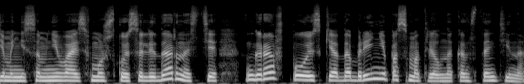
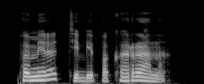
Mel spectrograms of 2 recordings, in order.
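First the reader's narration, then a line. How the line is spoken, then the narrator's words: Grim. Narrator (Russian): мрачно отметил Краснов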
